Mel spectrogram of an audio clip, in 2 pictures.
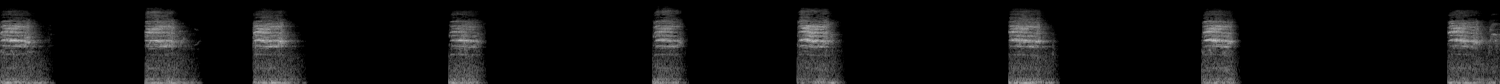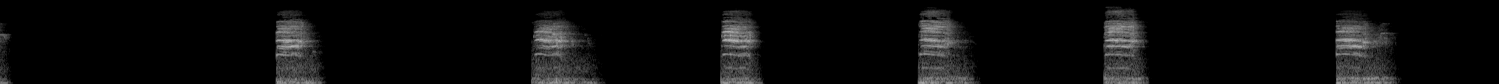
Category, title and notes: Sound effects > Animals
A blue jay calling and crying with some birds at some takes.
